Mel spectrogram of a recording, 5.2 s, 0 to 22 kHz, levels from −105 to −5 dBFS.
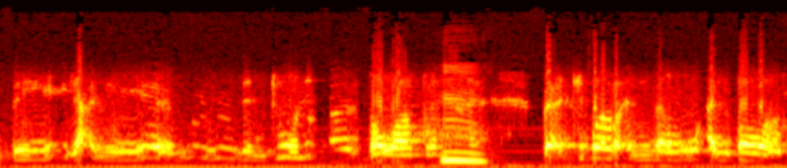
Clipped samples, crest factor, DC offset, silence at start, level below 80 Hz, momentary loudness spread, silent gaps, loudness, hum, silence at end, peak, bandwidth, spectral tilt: under 0.1%; 12 dB; under 0.1%; 0.1 s; -54 dBFS; 14 LU; none; -24 LUFS; none; 0 s; -12 dBFS; 7.4 kHz; -8 dB/octave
